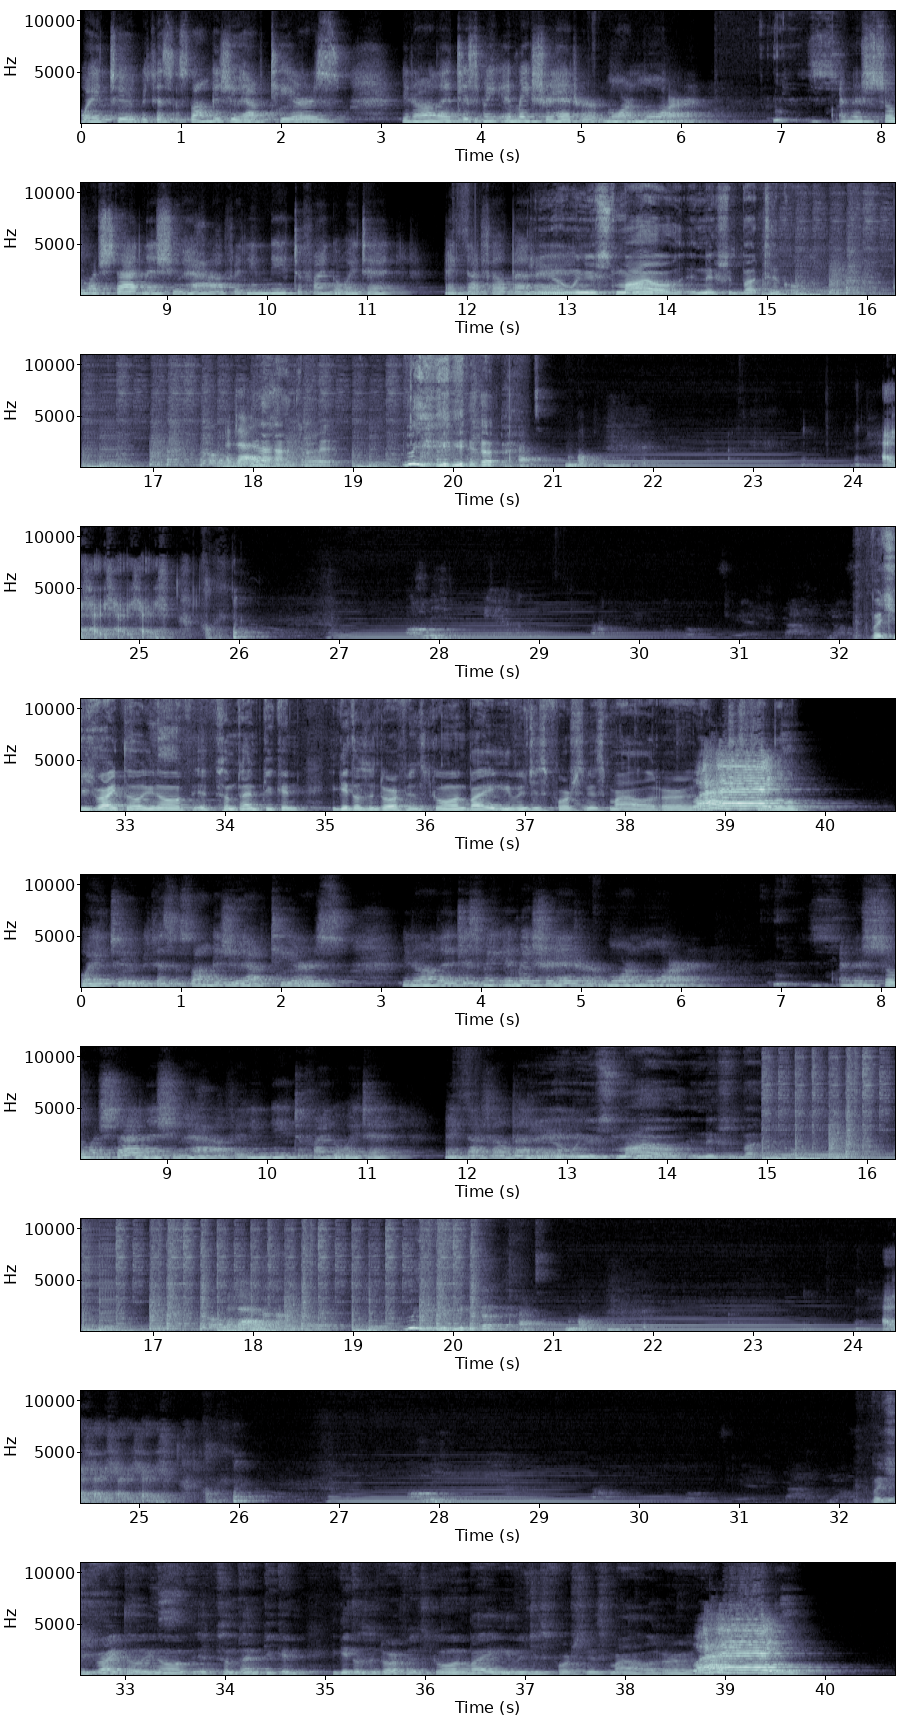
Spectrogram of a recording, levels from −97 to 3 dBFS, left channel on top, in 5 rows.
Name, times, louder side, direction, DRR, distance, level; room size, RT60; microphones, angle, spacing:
voice 1, 0.0-6.2 7.6-11.2 11.8-13.1 17.7-18.1 20.7-20.8 21.1-21.4 24.3-26.2 27.7-28.0 28.6-28.7 29.5-29.6, left 3 dB, 60° left, 5 dB, 0.7 m, -29 dB
voice 2, 6.9-7.6 12.7-15.5 18.0-18.9 19.5-20.7 32.3-38.9 39.3-39.7, left 7 dB, 90° left, 12 dB, 0.3 m, -26 dB
sound 1, 14.4-18.3 20.6-24.9 26.9-30.7, right 3 dB, 10° right, 1.1 m, -46 dB
Drum kit, 14.9-20.3, right 2 dB, 75° right, 0.9 m, -32 dB
voice 3, 17.4-18.0 21.5-22.0 27.8-28.1 38.6-39.5, left 3 dB, 15° left, 4 dB, 0.7 m, -22 dB
8.0 x 4.8 x 3.3 m, 1.1 s
head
